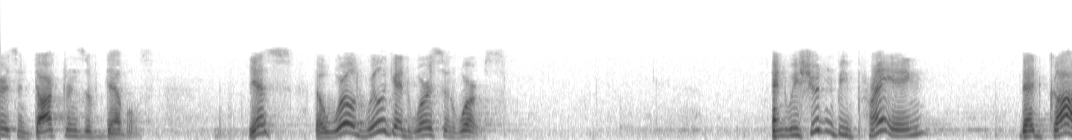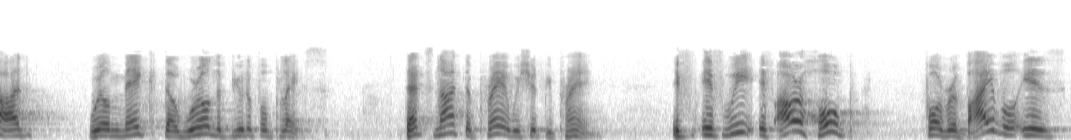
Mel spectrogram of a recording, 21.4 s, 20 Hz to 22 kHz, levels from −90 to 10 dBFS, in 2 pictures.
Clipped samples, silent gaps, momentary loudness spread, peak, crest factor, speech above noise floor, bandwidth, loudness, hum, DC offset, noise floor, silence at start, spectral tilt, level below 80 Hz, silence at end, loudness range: under 0.1%; none; 11 LU; -4 dBFS; 22 dB; 43 dB; 5.4 kHz; -25 LUFS; none; under 0.1%; -67 dBFS; 0 s; -9.5 dB/octave; -78 dBFS; 0.2 s; 8 LU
